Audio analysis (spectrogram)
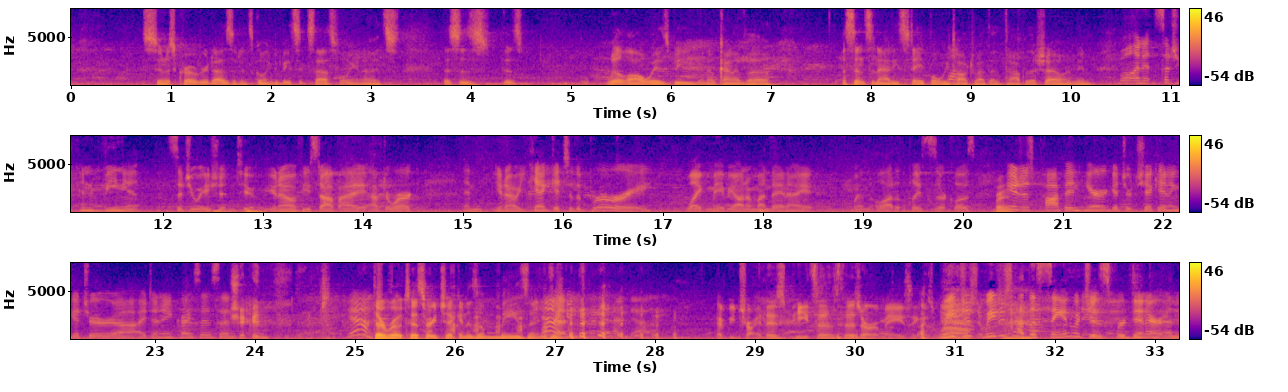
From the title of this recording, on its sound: Live At The Kroger Oakley Station Growler Bar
